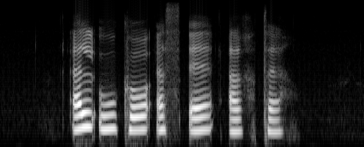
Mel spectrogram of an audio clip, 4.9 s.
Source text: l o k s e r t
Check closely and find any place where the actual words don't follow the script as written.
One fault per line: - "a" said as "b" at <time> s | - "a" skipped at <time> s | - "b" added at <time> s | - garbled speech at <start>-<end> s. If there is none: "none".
none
